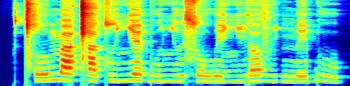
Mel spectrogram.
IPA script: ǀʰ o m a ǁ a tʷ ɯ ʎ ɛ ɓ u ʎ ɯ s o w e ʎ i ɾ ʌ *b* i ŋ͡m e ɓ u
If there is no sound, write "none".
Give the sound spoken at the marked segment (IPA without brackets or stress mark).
v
